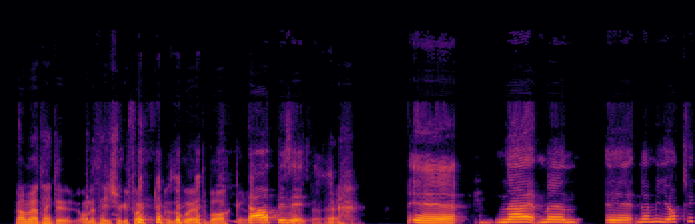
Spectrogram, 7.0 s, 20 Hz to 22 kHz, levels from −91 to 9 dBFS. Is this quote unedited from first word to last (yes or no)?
yes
